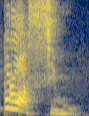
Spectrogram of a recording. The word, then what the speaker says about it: próximo: E próximo? Qual é a sílaba tônica? Bem, ela está até acentuada. Então essa daqui é proparoxítona.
